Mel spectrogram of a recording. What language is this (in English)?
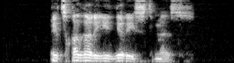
Kabyle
